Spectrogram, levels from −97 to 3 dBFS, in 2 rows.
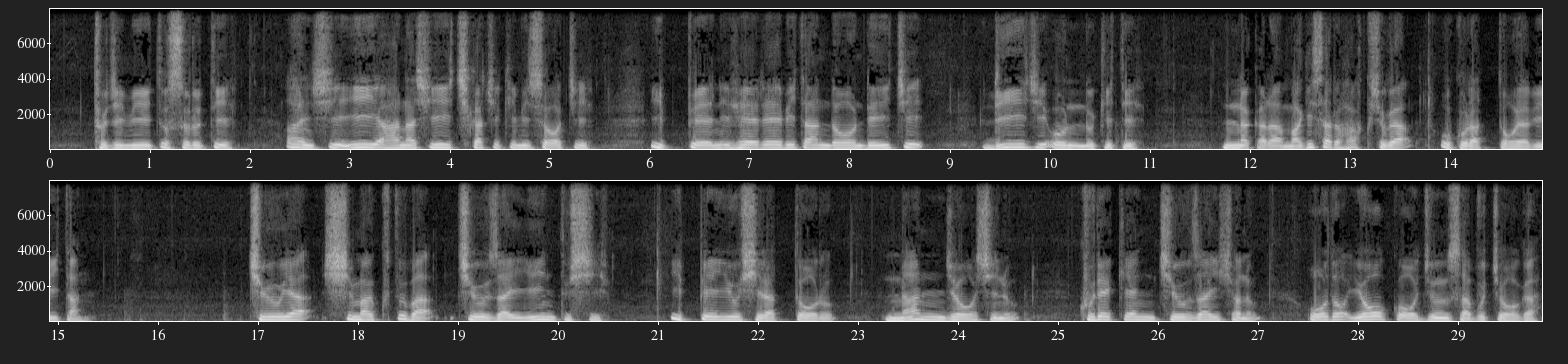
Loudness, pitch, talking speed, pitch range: -20 LUFS, 145 Hz, 265 characters per minute, 130-160 Hz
